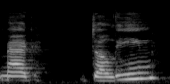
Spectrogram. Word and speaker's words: Magdalene: heal and move on so her name is pronounced Magdalene and the gospels never call her specifically a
